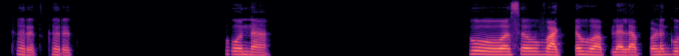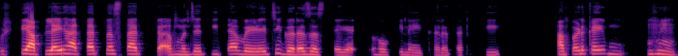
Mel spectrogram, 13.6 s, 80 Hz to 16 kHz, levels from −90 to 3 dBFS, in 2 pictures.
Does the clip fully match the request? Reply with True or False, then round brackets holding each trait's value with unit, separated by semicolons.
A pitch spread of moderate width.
True (3.4 semitones)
